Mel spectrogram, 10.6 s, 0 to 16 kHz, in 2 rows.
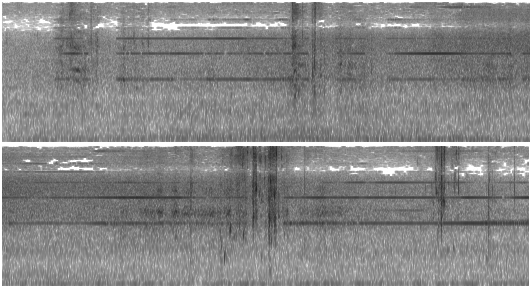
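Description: SG1802 1/18-scale RC crawler's small electric motor and gearbox whining in a thin, steady tone as the truck wades through a shallow stream, over the steady sound of running, sloshing water. A few sharp clicks or knocks come about three seconds in and again near the eight-second mark.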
